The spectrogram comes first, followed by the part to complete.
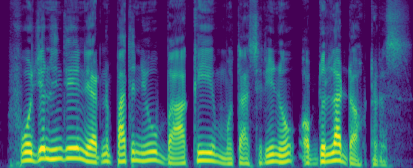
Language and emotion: Kashmiri, neutral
